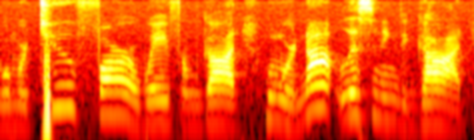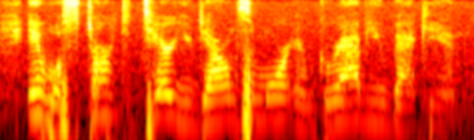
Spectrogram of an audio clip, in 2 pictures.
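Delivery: ordinary talk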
